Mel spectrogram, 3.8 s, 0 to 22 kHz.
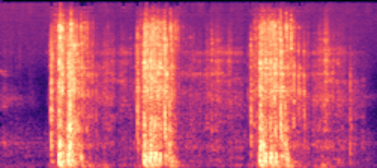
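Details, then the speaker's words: Stihl MS170 chainsaw, made March 2008, never serviced, after cleaning a clogged spark arrestor screen: three firm pull-over strokes with strong whoosh and even resistance during a compression check; healthy cylinder, good compression. "I don't think compression will be an issue, but let's check it out anyway."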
